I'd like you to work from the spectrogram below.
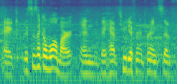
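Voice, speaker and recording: A man's voice: mid-range voice, fairly quick. Male travel vlogger, rambling step-by-step narration, noisy on-location camera audio. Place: public places while travelling.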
